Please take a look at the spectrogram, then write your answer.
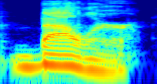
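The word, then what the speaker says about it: Bálor: We got Rey Mysterious and Dominic Mysterious and Finn Bay. How do you pronounce the A with the accent aigu? – Finn Balor.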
